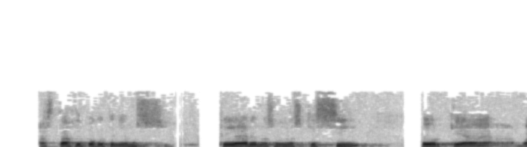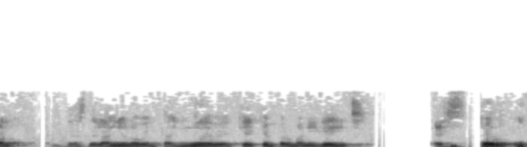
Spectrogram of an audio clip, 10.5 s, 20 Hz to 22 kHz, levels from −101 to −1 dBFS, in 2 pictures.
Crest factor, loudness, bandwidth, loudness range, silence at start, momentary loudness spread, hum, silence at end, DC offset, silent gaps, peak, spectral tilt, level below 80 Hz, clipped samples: 20 dB; -20 LUFS; 8.6 kHz; 4 LU; 0.4 s; 16 LU; none; 0 s; under 0.1%; 2.01-2.19 s, 4.04-4.20 s, 9.13-9.58 s, 10.01-10.07 s; 0 dBFS; -7.5 dB/octave; -60 dBFS; under 0.1%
